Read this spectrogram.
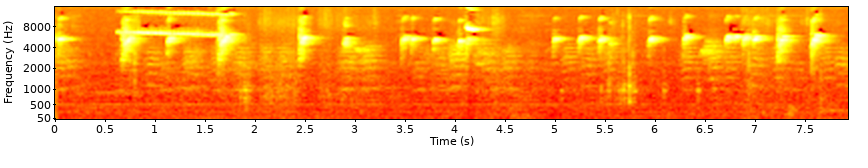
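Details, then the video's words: Common chaffinch singing a busy series of high, sharp notes and descending trills, dense at the start and then quick separate chirps crowding toward the end. "Pinson des arbres - Common Chaffinch - Amenferiw - شرشور"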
